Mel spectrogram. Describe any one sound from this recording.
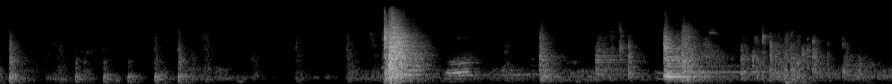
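Foosball rods clack and a ball knocks sharply against the table's walls.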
